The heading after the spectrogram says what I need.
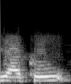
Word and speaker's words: Yakub: It's Yakub. That's the correct way to say it. But Okay. They say, New Orleans, they say Yeager. A lot of my people say Yeager.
